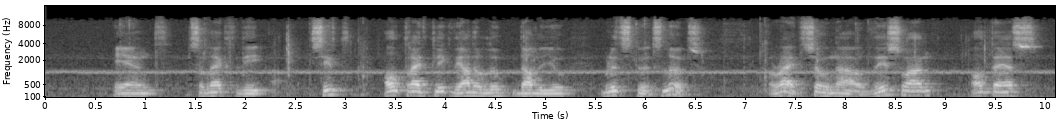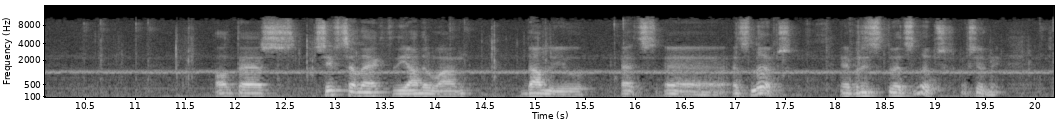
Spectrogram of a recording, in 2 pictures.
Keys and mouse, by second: 0.7-2.3 drag, 2.3 middle click, 2.7 click, 2.7 right click, 4.5 w, 6.5-7.8 middle drag, 7.8 right click, 9.1 alt+s, 10.3-12.3 right drag, 11.1 alt+s, 12.3 click, 14.3 right click, 14.8 w, 16.7-19.7 middle drag, 19.7 right click.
